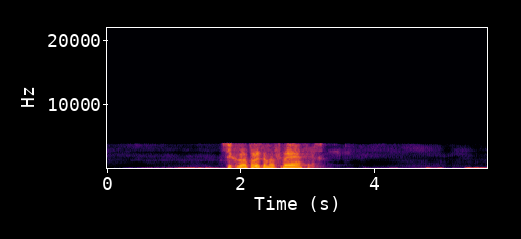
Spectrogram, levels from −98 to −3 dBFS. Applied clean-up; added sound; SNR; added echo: neural mask model Resemble Enhance denoiser.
